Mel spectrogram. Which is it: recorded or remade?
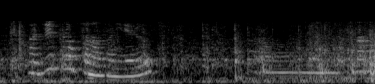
recorded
